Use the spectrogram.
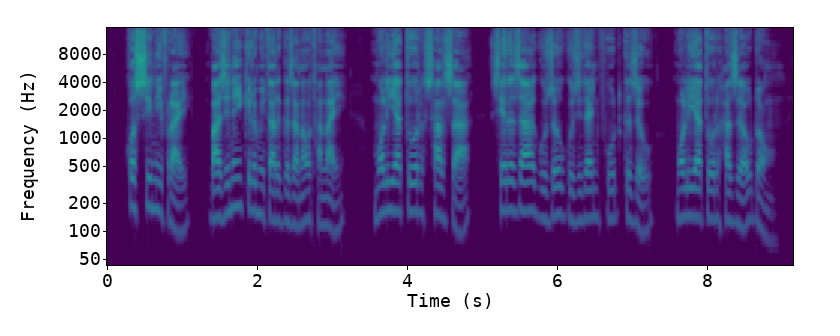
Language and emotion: Bodo, neutral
